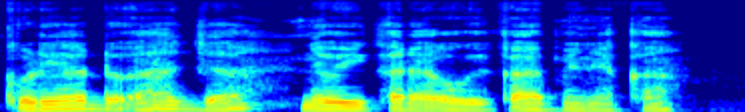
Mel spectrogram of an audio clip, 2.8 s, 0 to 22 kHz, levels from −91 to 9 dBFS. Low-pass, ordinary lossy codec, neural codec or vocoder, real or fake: 19.8 kHz; none; vocoder, 44.1 kHz, 128 mel bands, Pupu-Vocoder; fake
